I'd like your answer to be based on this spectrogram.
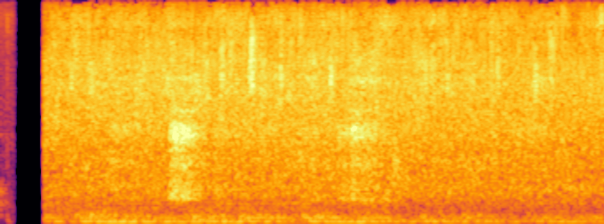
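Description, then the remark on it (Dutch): Steady, dense rainfall fades in after a brief silence and continues as a constant wash of even patter, with no voices and only faint hints of something brighter within the noise; the opening of a track from the Blade Runner film soundtrack. “gaan we afsluiten met een track van de soundtrack van Blade Runner, met daarin ook de stem van Rutger Hauer.”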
